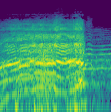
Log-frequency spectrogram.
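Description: Many children screaming together, loud and high, cutting off a little before the end.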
